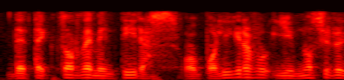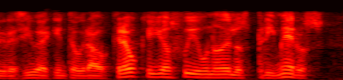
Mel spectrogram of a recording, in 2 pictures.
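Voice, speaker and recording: A Costa Rican man with a Costa Rican Spanish accent talks fast in a low, breathy-edged voice. He's an interviewee and UFO contactee earnestly recounting a long story with hesitations, captured on a dull lo-fi recording.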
